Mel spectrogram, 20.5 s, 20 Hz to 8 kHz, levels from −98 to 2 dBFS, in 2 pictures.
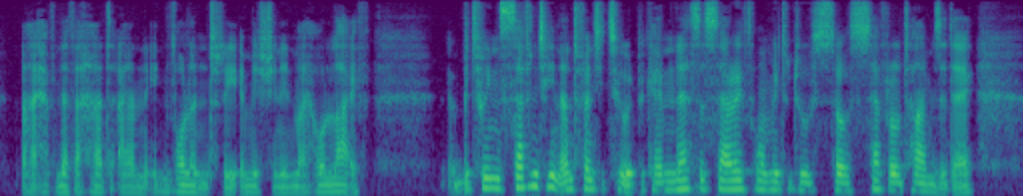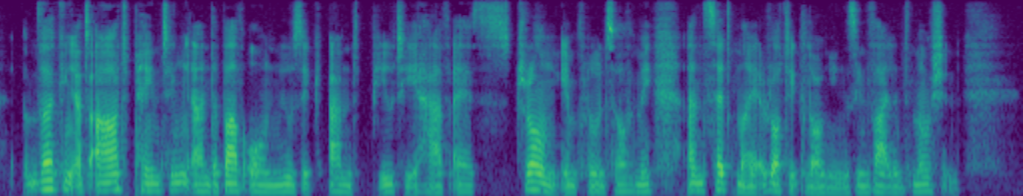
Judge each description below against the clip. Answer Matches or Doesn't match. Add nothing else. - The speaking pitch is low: Matches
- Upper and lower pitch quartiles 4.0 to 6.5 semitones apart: Matches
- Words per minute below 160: Matches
